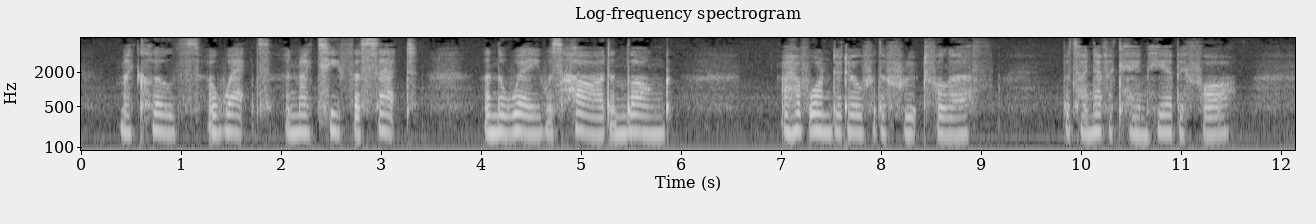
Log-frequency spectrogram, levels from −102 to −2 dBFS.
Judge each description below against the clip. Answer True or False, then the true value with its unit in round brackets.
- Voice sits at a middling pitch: True (180 Hz)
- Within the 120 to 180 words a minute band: True (145 wpm)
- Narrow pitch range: True (1.5 semitones)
